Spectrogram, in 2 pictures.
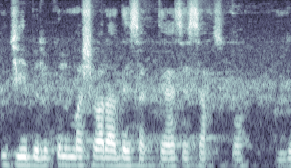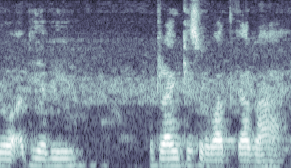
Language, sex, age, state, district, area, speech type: Urdu, male, 18-30, Bihar, Gaya, urban, spontaneous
